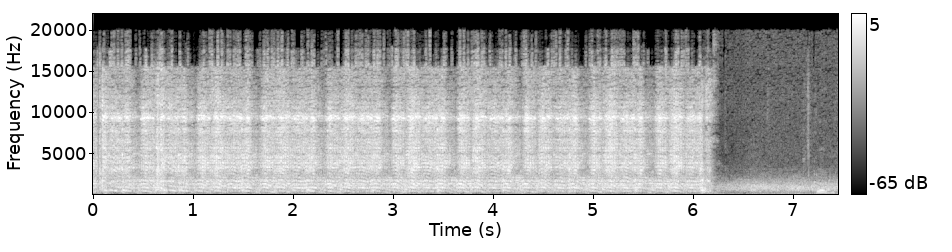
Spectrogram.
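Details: 1969 Baja Bug engine after sitting 29 years, Marvel Mystery Oil added, fuel cutoff solenoid working uncertain: starter churns steadily about six seconds, engine never fires; cranks but won't start, cause unconfirmed.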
